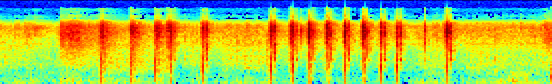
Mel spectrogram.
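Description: An airsoft rifle fires a rapid series of sharp shots.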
